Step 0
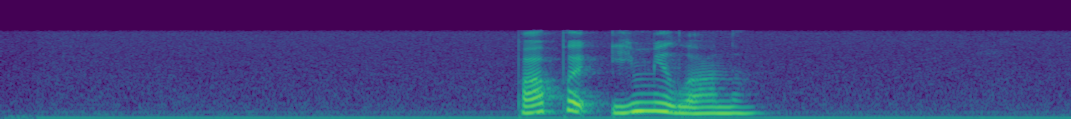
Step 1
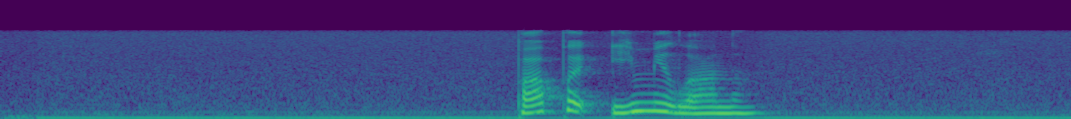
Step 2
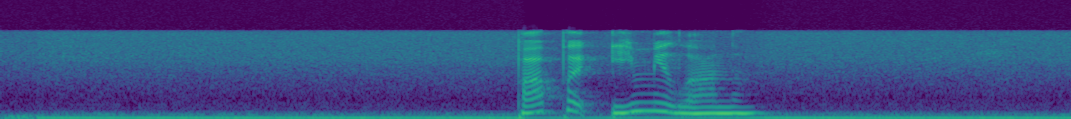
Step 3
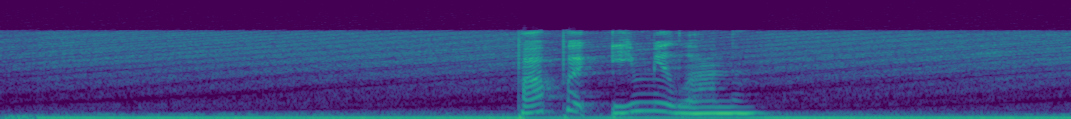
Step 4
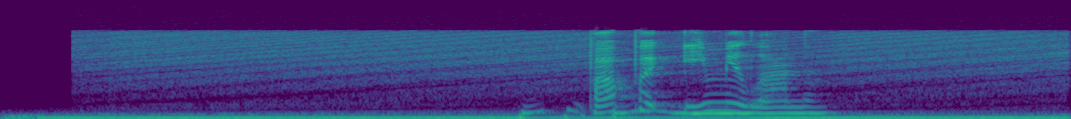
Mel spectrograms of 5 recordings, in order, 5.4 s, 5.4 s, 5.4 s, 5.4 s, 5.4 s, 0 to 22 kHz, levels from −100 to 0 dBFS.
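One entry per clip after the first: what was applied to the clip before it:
compression 2.5:1, threshold -34 dBFS, peak gain reduction 11.5 dB; trim +5.5 dB
FFT filter 170 Hz 0 dB, 260 Hz -16 dB, 700 Hz -19 dB, 3 kHz +10 dB; trim +3.5 dB
Shepard-style flanger rising 0.42 Hz; trim +1 dB
bands offset in time lows, highs 360 ms, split 240 Hz

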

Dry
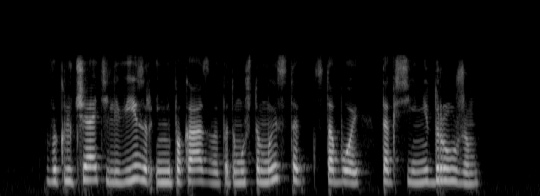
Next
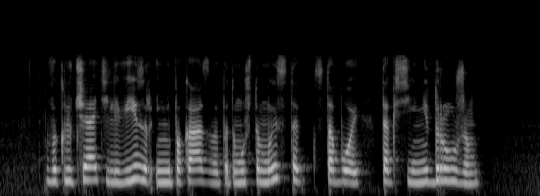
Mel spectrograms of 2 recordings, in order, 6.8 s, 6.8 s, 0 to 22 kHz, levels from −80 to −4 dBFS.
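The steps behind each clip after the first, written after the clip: three bands compressed up and down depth 40%; trim +1.5 dB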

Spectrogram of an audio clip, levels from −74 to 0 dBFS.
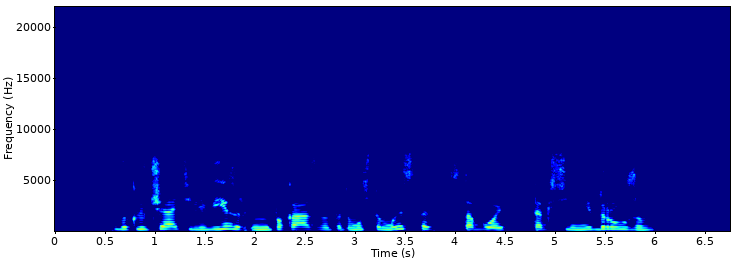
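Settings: expander on every frequency bin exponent 2; trim -4.5 dB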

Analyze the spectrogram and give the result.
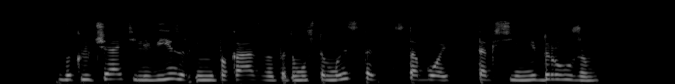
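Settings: compression 6:1, threshold -42 dBFS, peak gain reduction 13.5 dB; trim +7.5 dB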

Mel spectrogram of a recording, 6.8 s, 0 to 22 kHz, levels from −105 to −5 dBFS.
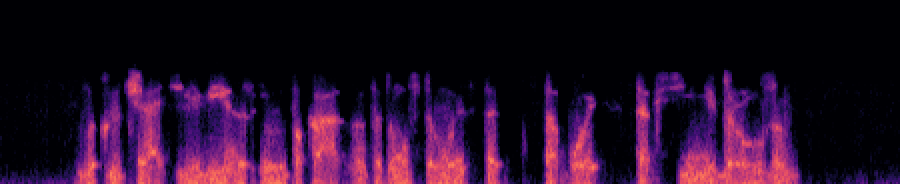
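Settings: LPC vocoder at 8 kHz whisper; trim +1 dB

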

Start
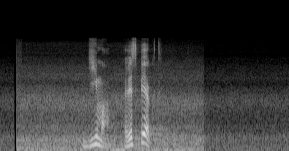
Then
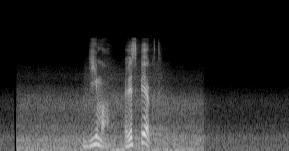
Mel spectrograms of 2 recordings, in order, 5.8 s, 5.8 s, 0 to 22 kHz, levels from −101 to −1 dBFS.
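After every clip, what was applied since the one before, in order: level-controlled noise filter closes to 600 Hz, open at -23.5 dBFS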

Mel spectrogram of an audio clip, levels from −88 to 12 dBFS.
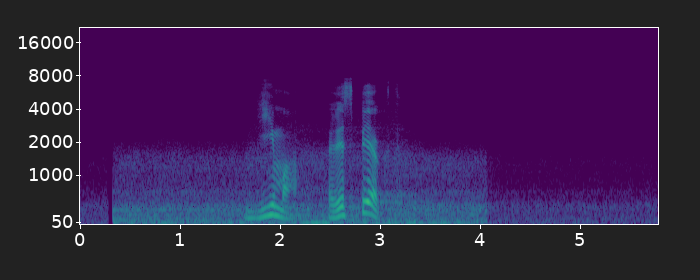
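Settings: peaking EQ 4.4 kHz -6 dB 1.9 oct; trim -7 dB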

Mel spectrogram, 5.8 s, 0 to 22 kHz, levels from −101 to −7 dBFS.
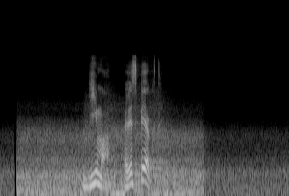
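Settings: peak limiter -29 dBFS, peak gain reduction 11.5 dB; trim +4 dB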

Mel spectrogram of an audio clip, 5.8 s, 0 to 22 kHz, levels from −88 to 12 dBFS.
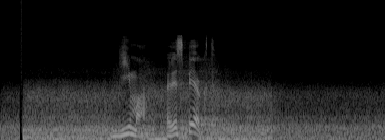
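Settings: level flattener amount 50%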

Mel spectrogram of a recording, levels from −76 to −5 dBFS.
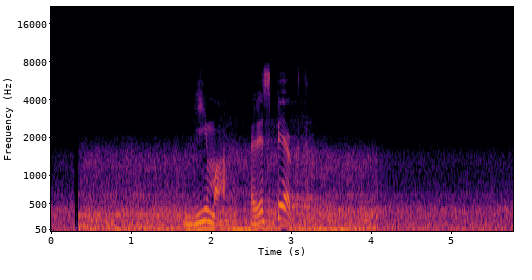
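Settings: octave divider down 2 oct, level -4 dB; trim +4 dB

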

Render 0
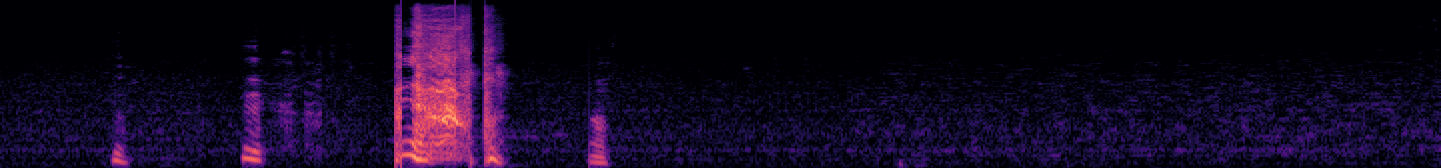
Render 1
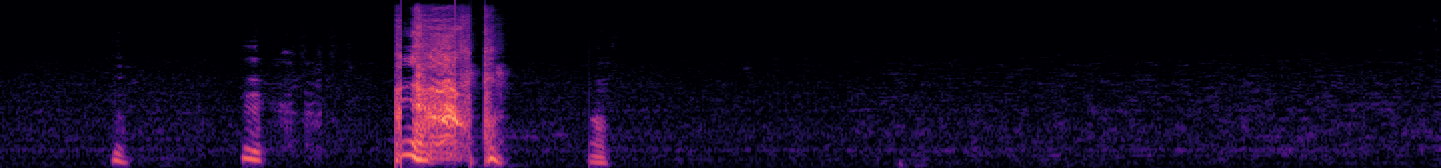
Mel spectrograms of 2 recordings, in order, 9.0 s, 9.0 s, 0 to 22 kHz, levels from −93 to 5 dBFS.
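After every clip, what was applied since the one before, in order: no audible change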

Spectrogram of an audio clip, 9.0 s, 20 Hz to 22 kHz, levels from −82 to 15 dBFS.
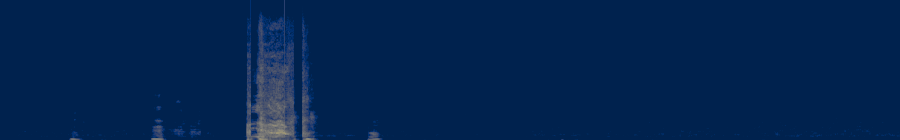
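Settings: Chebyshev band-stop 260–580 Hz, order 4; trim -8 dB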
